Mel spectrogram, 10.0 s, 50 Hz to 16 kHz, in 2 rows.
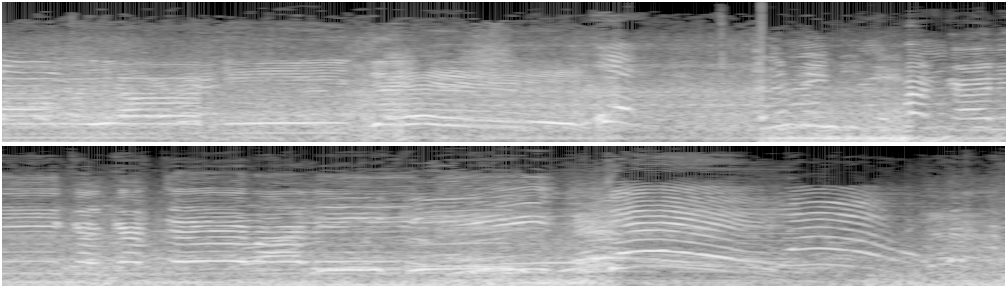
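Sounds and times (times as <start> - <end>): bus engine drone: 0.0 - 10.0
passengers singing: 0.0 - 10.0.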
